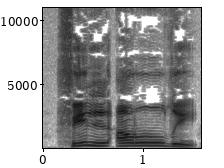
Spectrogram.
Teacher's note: را پر جزم ہے، اس سے پہلے حرف حمزہ پر زبر ہے، را کو موٹا پڑھیں گے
